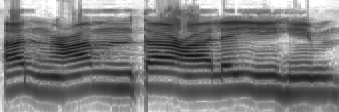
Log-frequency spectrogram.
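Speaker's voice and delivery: انعمت علیہم with a throaty ع; sounded ain. Shown as a demonstration. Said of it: "عین کی آواز نکالیں گے،".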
